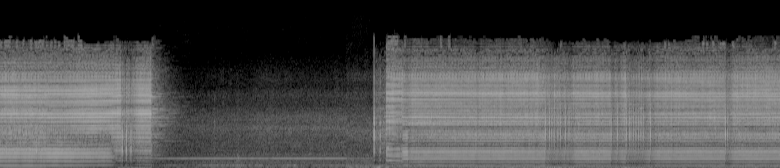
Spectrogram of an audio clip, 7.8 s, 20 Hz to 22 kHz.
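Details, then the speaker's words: AC TIG welding aluminium for a new skeg on a 40 hp Honda outboard lower unit: the arc buzzes unevenly with irregular crackles and a dropout, a wandering arc. The plan is to regrind the tungsten and ensure a good ground. "a all right well we'll go ahead let that cool down again and you could hear that Arc sounded really erratic so once everything's cooled down I'm going to go ahead regrind that tungsten make sure I have a good ground it uh it should sound more consistent buzzing but you can hear that crackling of uh of a Wanderi"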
